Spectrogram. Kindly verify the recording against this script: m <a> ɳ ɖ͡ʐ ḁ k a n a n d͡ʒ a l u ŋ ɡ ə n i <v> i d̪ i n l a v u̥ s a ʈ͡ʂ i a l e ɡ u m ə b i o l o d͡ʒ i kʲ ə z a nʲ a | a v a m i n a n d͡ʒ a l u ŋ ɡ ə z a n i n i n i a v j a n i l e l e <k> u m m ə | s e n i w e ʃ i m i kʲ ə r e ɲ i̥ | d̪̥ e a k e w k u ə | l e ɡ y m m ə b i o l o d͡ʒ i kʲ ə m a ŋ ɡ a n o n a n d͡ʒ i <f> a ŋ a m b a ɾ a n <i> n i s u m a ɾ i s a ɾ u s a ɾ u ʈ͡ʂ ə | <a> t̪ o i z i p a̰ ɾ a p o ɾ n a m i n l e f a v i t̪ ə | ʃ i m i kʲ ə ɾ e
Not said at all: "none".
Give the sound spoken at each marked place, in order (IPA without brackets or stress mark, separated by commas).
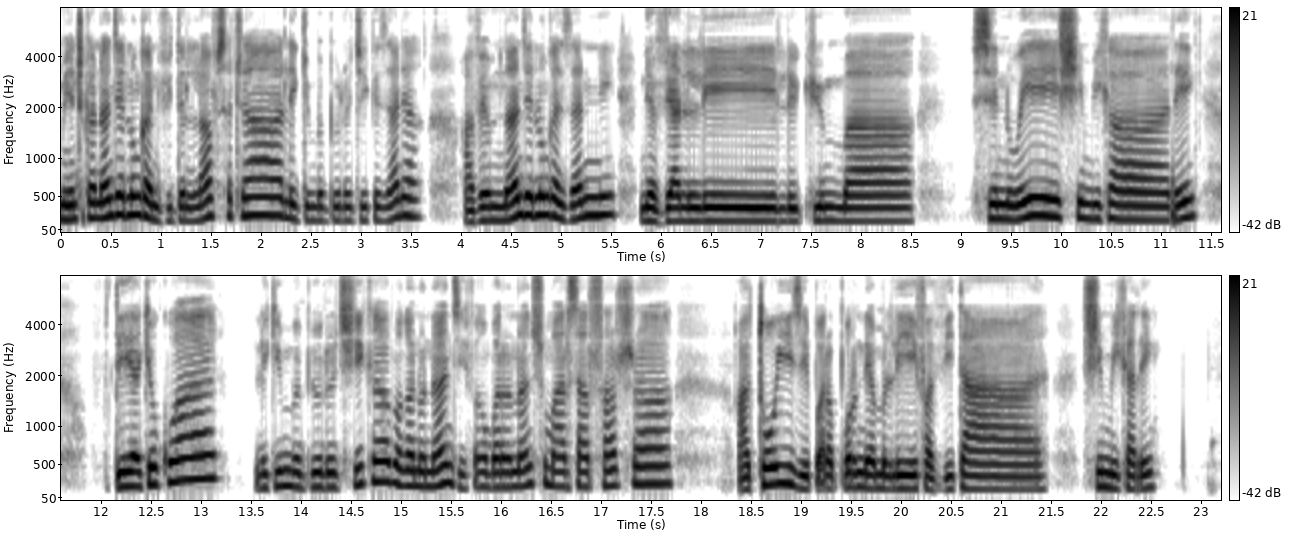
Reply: e, v, ɡ, f, a, a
